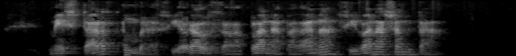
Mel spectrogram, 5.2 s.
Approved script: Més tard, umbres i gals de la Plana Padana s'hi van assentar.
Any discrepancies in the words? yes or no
no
